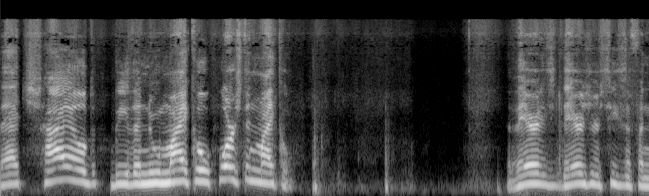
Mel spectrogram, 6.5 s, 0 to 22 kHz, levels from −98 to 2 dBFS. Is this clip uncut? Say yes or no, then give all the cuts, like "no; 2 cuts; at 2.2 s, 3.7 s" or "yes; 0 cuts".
no; 2 cuts; at 1.1 s, 2.2 s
